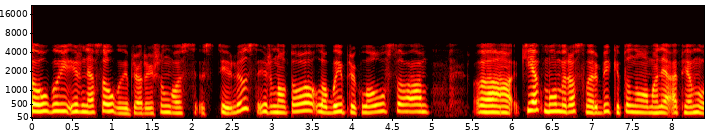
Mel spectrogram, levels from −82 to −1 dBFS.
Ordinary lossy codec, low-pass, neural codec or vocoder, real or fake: AAC, 48 kbps; 5.4 kHz; autoencoder, 44.1 kHz, a latent of 192 numbers a frame, MeloTTS; fake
